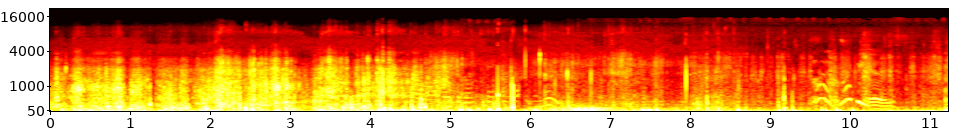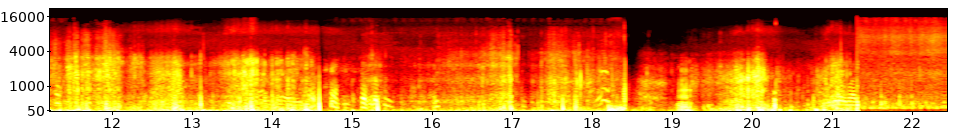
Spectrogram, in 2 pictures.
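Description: Water sloshes and gurgles close by, heard muffled under the surface.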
